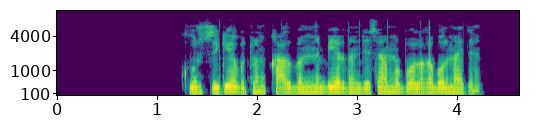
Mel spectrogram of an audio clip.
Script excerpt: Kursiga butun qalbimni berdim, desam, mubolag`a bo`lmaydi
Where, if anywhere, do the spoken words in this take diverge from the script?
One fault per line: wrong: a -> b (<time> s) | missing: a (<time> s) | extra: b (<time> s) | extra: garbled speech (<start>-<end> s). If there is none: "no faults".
no faults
